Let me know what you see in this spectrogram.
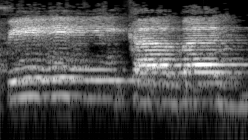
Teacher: kabad ditahan dulu baru mantul, dilepas. Ini qalqalah kubra fi kabad.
